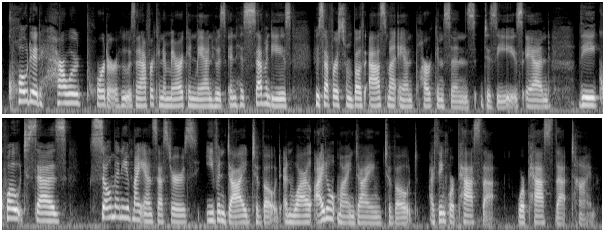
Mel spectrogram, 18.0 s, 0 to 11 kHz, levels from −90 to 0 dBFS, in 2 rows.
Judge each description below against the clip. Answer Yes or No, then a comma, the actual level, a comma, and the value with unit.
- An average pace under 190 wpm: Yes, average, 175 wpm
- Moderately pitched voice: Yes, medium, 170 Hz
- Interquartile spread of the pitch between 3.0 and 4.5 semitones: Yes, average, 3.9 semitones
